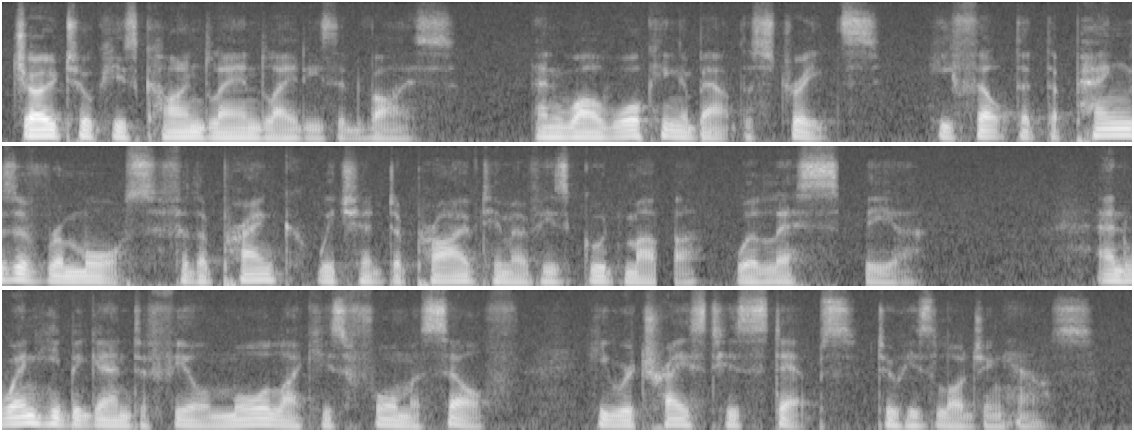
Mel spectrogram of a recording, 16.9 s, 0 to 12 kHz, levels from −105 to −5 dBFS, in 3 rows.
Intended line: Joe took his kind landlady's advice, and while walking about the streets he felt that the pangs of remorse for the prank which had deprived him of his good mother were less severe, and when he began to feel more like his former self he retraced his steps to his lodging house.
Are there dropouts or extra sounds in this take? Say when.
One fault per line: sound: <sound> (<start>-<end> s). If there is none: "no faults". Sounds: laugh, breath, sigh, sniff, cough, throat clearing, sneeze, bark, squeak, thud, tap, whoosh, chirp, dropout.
sound: dropout (8.9-9.0 s)
sound: dropout (9.8-10.0 s)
